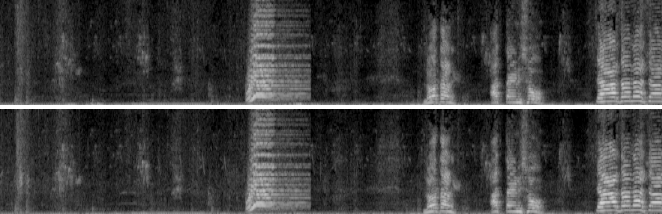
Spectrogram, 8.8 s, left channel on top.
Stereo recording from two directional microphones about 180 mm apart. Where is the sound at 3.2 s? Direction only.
Centre (ahead or behind).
